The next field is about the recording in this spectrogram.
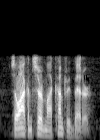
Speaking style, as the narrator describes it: Stu said dryly

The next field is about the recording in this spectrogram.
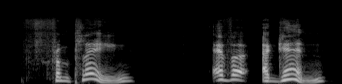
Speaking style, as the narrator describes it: he said, and his voice sounded strangely distant

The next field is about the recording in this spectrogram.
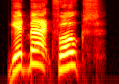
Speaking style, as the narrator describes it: Ralph shouted

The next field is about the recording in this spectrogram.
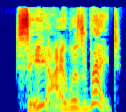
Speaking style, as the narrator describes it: he always declared at the end

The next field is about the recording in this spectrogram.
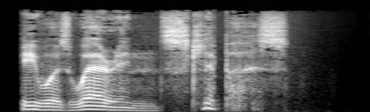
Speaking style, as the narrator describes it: Lestrade said, in a strangely calm tone of voice

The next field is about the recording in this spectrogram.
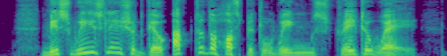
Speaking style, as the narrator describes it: Dumbledore interrupted in a firm voice

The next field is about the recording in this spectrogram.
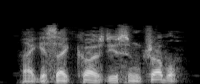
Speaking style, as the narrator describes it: Garrity said in a low voice

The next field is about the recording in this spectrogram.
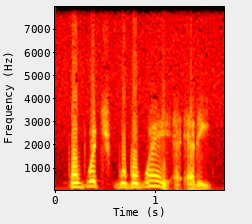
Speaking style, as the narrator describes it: he asked urgently

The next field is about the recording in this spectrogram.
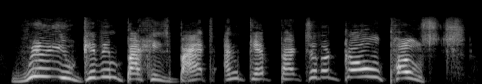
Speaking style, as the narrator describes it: roared Harry

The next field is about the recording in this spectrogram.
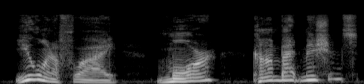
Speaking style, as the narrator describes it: Colonel Cathcart gasped

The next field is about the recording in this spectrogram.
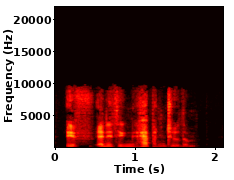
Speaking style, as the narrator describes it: said Sirius stiffly

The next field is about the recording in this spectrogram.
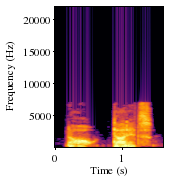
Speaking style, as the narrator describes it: Henry whispered

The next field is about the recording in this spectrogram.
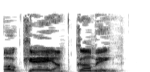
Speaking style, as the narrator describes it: yelling angrily

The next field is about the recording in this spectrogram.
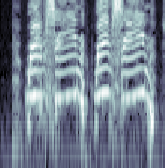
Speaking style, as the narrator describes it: squealed the mice

